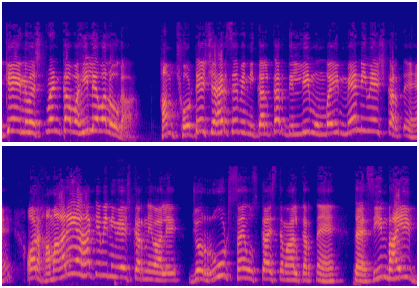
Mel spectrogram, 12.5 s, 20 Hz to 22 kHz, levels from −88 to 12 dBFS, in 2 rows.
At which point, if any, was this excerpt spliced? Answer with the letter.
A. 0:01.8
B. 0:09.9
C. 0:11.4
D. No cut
D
